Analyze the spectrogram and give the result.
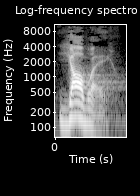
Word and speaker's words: Yahweh: That word for God in the Hebrew language, we pronounce it Yahweh, Y-A-H-W-E-H. In some translations of Scripture, it will have a four-letter tetragrammaton, it's called, Y-H-W-H.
